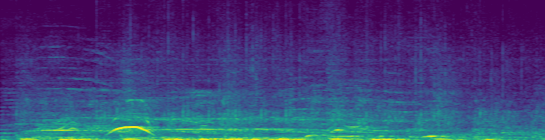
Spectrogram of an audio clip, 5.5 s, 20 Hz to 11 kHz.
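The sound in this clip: An audience gives a whoop of approval as a 65-year-old woman sways her hips to music in a dance program. A single rising-and-falling whoop stands out over crowd noise and a low rhythmic beat.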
